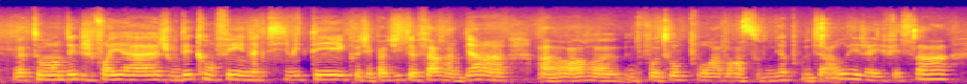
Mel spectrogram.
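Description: A woman with a fairly low pitch speaks at a fairly quick pace with fairly even intonation. Noticeable background noise and audible room echo surround her. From Paris southern suburbs, Essonne. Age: 20s. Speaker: single on a dating show. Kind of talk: casual chat. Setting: in total darkness.

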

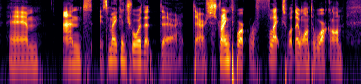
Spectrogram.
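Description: A man speaks at a moderate pace with an Irish accent. The recording is very clean, with a silent background and a dry, close sound with no echo. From Ireland. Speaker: strength and conditioning coach. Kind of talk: casual interview.

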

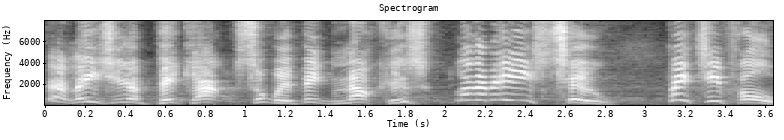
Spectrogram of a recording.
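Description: A cartoonish character voice at extremely high pitch, fairly quick, with very wide pitch swings. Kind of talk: comic puppet voice. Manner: insulting, cheeky, malicious.

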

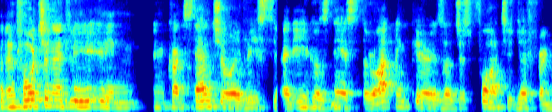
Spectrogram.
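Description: A man's fairly high, somewhat breathy voice at a very fast pace with fairly even intonation. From Eastern Cape, South Africa. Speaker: winemaker. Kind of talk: interview.

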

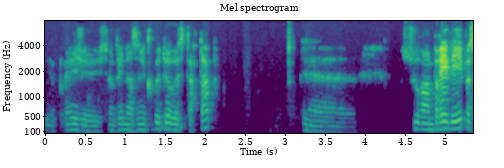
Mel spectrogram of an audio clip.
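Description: A man with a slight Italian accent and a bright, sharp tone speaks with ordinary pitch variation on a very clean recording with a silent background. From Italy. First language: Italian (speaking French). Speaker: startup founder. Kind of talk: interview.

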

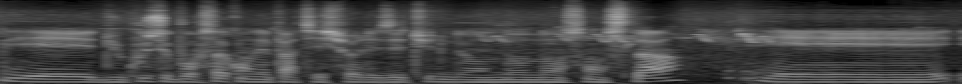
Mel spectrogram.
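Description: A man of medium pitch speaks at a moderate pace over noticeable background noise. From France, southern Deux-Sèvres. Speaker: wildlife filmmaker. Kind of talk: long-form interview. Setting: at a table in his small farm. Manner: halting, many hesitations.

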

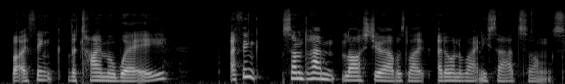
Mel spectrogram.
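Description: A woman with a London accent and a fairly low pitch, lively intonation and a moderate pace, on a very clean recording with a silent background. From London, Hackney. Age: 20s. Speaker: soul singer and songwriter. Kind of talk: casual chat.

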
